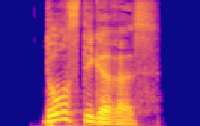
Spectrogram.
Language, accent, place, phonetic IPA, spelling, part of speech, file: German, Germany, Berlin, [ˈdʊʁstɪɡəʁəs], durstigeres, adjective, De-durstigeres.ogg
- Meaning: strong/mixed nominative/accusative neuter singular comparative degree of durstig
